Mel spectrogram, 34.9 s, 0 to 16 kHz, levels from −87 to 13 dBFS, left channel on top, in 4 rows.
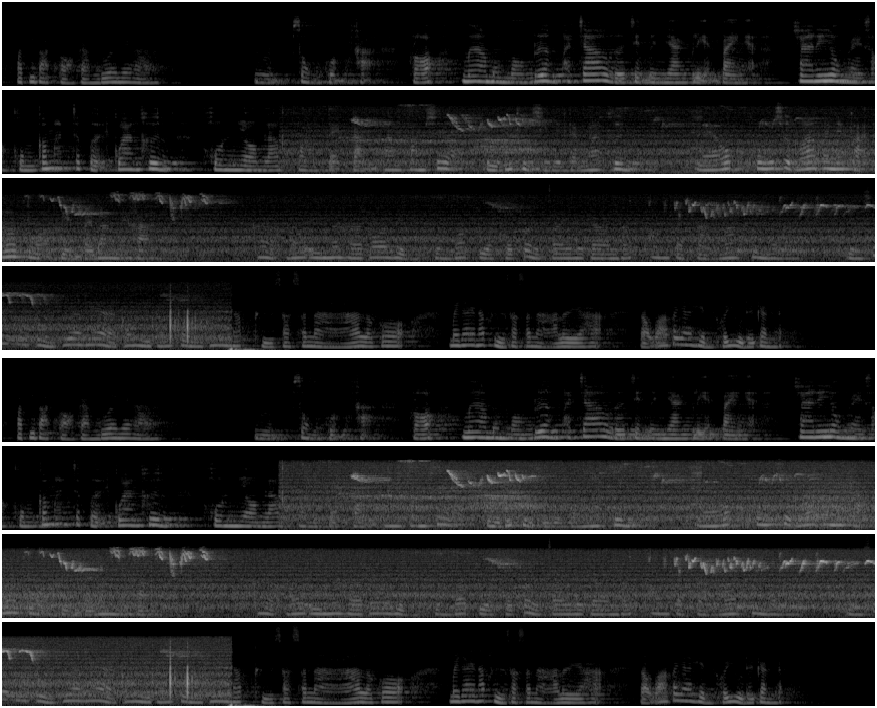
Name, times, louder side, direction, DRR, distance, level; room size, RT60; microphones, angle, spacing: voice 1, 0.2-1.6 15.9-16.0 20.0-34.0, equal, 10° right, 7 dB, 1.3 m, -53 dB
voice 2, 2.5-3.7 4.1-4.3 4.6-7.5 7.9-10.4 10.8-15.1 15.7-19.0, left 2 dB, 45° left, 6 dB, 3.3 m, -48 dB
Bird vocalization bird call bird song, 11.5-28.5, right 12 dB, 85° right, 1.0 m, -40 dB
25.0 x 23.0 x 9.8 m, 0.72 s
head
